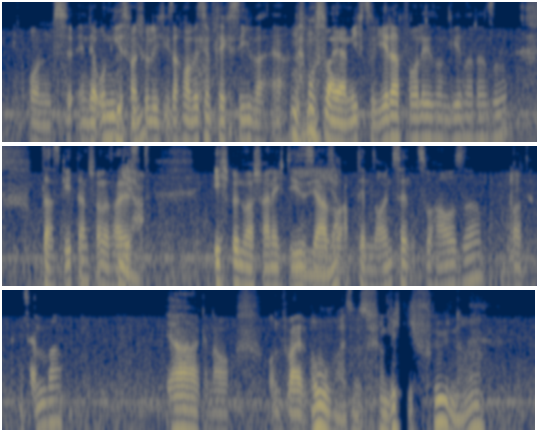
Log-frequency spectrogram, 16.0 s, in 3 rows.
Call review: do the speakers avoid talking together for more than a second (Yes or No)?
Yes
